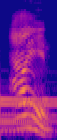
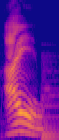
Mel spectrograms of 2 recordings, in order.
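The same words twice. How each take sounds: First: The word is said with a nasal quality. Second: The word is said without nasal quality. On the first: The speaker calls it right. "Agak disengaukan, disengaukan, disengaukan" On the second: The speaker calls it wrong. "Bukan Ain"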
